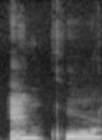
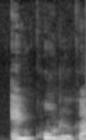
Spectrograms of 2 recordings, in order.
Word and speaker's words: encore: 자, 그래서 이게 영어에서 온 단어가 아니에요. 그래서 앵콜 이렇게, 영어는 앵코르가 아니고 앵콜 이렇게 발음을 해주시면 되죠.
